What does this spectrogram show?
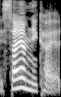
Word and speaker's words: Siam Nikaya: the traditions of the Siam Nikaya. There were also four bhikkhus there, which is a bhikkhu sangha, from the Thai Siam Nikaya, it's pronounced in Thai, Siam Nikaya tradition, or Siam Upali Vangsa.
